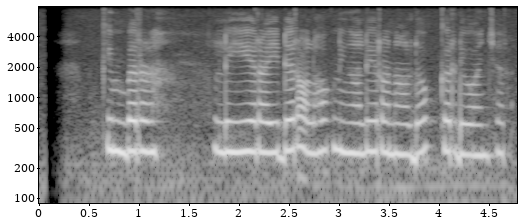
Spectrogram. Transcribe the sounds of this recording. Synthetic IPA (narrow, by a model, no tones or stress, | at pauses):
kimbər | liɾaidərɔlɦɔk̚niŋaliɾɔnaldɔkːərdiwaɲt͡ʃar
